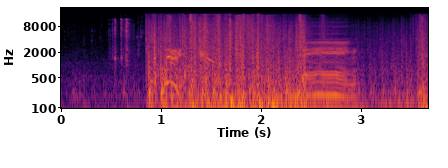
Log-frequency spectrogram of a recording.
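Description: Gunfire in an Uncharted 4 multiplayer match comes as a loud burst of rapid shots with dense crackling, preceded by a short quieter stretch and followed by fading echoes.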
